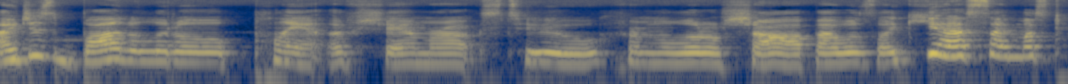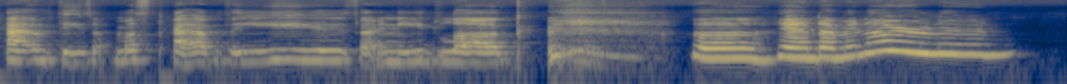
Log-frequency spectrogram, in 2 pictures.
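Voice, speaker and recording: A woman with an American accent speaks at medium pitch. Her intonation is lively, and her pace is fairly slow. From US South (Florida, Georgia, Alabama). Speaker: witchcraft streamer. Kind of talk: casual chat. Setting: live stream.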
